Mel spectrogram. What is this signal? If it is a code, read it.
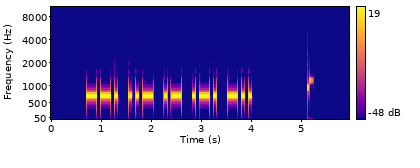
Morse code, heard as a keyed tone, about 17 wpm, 700 Hz. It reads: GUARD
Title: Sentences from Top 700 Words - New Word Drill - 17wpm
